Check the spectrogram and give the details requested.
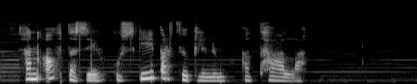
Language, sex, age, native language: Icelandic, female, 20-29, Icelandic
